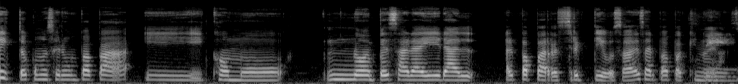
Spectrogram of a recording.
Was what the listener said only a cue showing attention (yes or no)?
no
